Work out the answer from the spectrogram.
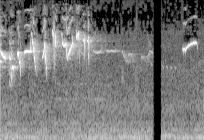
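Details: A female oriental magpie-robin, used to excite male pet birds, gives a quick series of sharp rising and falling whistles, then a drawn-out fading tone and, after a brief break, one clear rising whistle.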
